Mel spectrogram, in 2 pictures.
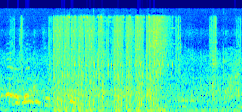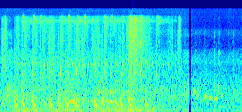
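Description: Rapid gunfire rattles in two loud bursts.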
